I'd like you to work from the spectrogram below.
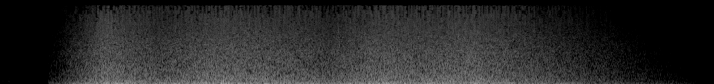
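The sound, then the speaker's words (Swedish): Loud, dense static hiss crackling in headphones cuts in abruptly after a brief silence, holding steady with a rough, crackly texture before slowly fading toward the end. No voices are heard. “Då börjar det spraka i mina hörlurar.”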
